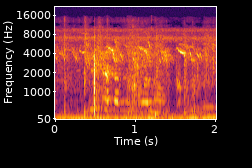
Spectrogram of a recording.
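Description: Chickens clucking softly, with a few light knocks and faint voices in the background.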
